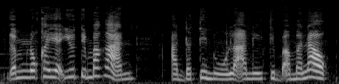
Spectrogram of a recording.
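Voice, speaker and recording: A woman playing an excitable, sweet young woman who gushes and exclaims in a melodramatic audio drama. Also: high voice, brisk. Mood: chatty, eager. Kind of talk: melodramatic radio-style drama acting.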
